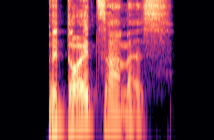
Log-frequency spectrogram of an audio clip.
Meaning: strong/mixed nominative/accusative neuter singular of bedeutsam
- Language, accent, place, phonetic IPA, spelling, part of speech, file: German, Germany, Berlin, [bəˈdɔɪ̯tzaːməs], bedeutsames, adjective, De-bedeutsames.ogg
